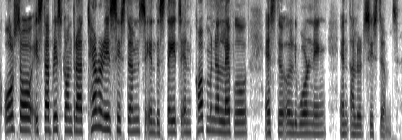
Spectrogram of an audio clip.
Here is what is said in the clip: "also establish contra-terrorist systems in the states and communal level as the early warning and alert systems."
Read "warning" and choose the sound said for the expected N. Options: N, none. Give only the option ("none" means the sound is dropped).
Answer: N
